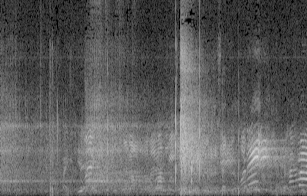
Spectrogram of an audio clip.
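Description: Footballers shouting to each other across the pitch, the loudest call near the end, with a sharp thud of a kicked ball a little past halfway and a few lighter knocks.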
